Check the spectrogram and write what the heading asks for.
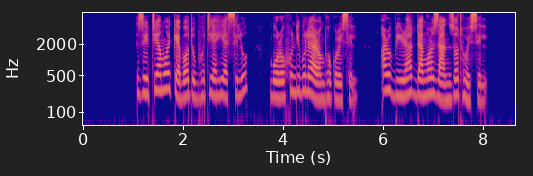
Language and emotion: Assamese, sad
